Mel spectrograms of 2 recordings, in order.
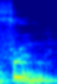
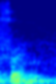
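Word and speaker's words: Frome: through misspelled el faro we're made but it's pronounced prune in 2013 a GP in the township of Froome came to the conclusion that many of her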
